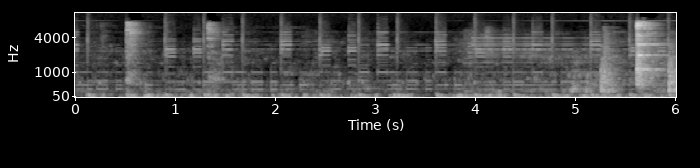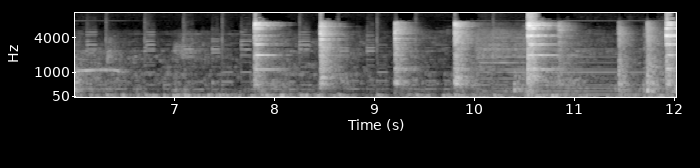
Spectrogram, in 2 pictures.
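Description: A spoon stirs and clinks against a dish, giving a series of sharp, bright metallic taps that start sparse and grow louder and more frequent toward the end, close by with no talking.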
